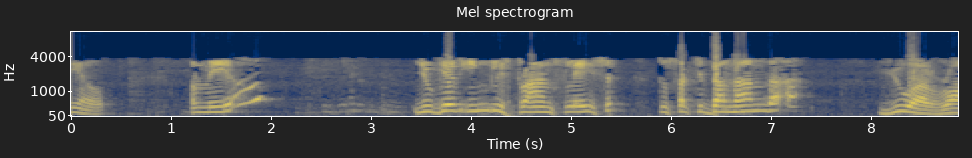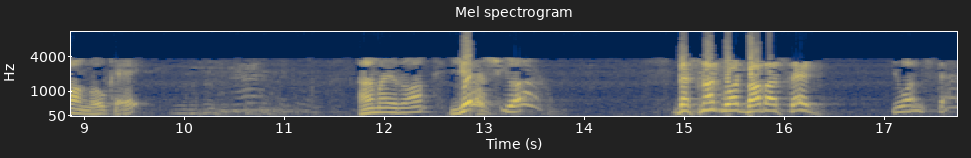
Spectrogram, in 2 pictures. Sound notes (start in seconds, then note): 10.0 laughter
